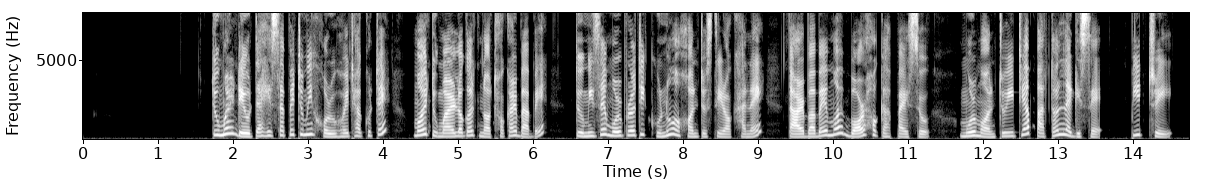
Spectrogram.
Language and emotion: Assamese, happy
